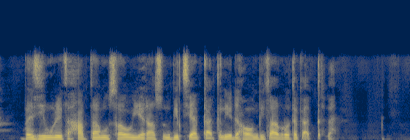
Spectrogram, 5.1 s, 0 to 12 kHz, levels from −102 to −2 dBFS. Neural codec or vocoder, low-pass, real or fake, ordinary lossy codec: codec, 16 kHz, 2 kbps, FreqCodec, larger model; 7.2 kHz; fake; Opus, 64 kbps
